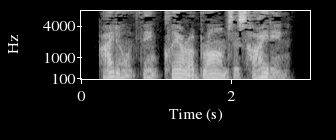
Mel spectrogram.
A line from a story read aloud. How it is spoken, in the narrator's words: he said in a conspiratorial tone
